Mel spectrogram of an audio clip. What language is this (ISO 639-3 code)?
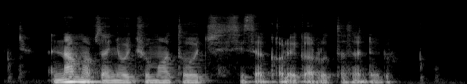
amh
